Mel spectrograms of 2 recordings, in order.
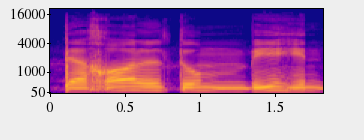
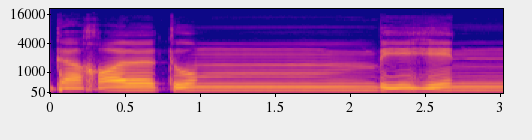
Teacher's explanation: Untuk yang ikhfa syafawi, namanya ikhfa syafawi berarti harus diikhfakan, disamar-samarkan, ditahan 2 harokat. Tidak boleh langsung, misalnya yang contoh yang ini, tidak boleh kita baca dakhaltum bihin, tidak boleh, tapi kita ikhfakan dakhaltum bihin.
